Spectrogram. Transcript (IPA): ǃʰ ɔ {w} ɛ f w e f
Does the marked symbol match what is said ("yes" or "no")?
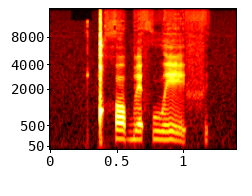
no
